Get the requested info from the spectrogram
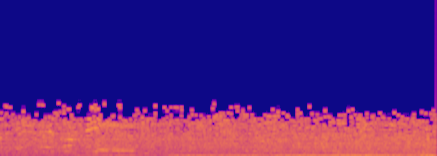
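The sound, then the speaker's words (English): A bus engine rumbles steadily beneath a continuous hubbub of indistinct children's voices on the bus; the low drone grows a little louder toward the end. “Quick, Tom, get off the bus now.”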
